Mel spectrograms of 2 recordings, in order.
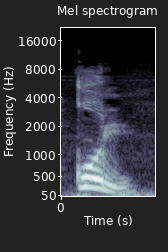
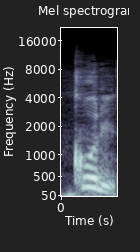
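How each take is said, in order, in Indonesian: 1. Bunyinya diawali dengan q belakang yang dalam. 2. Bunyinya diawali dengan k depan yang biasa. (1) "Kita nak baca dengan huruf qaf" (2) "Ramai orang suka dengan baca kul ... salah"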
